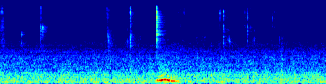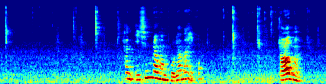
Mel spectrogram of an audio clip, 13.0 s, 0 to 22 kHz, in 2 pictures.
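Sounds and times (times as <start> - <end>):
person chewing food: 2.0 - 5.9, 6.6 - 9.0, 10.6 - 13.0
person humming: 3.2 - 3.6.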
